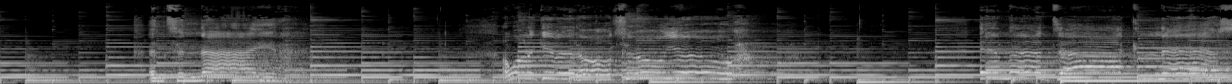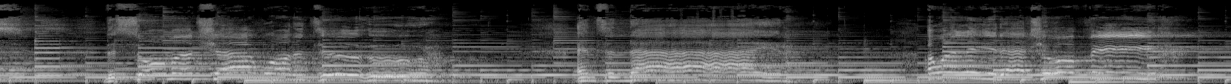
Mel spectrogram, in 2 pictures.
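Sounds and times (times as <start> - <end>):
acoustic music: 0.0 - 24.6.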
